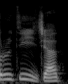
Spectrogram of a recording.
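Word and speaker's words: tortilla: まあ、いわゆる、いわゆる、えー、トルティーヤ、えーえーとスペイン語で言うとトルティージャって発音する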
